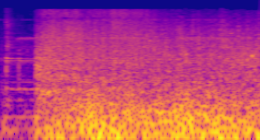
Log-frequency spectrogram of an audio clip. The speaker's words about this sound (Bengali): top করে গহ্বরের মধ্যে আগুন জ্বলে উঠল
